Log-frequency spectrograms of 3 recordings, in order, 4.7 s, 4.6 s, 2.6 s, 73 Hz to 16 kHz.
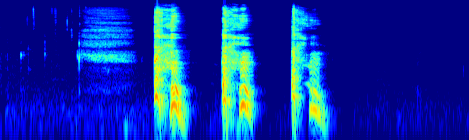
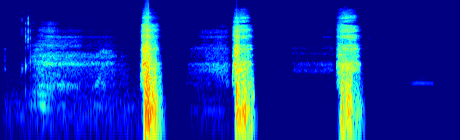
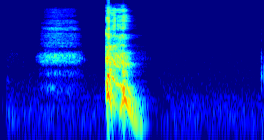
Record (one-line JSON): {"three_cough_length": "4.7 s", "three_cough_amplitude": 32738, "three_cough_signal_mean_std_ratio": 0.31, "exhalation_length": "4.6 s", "exhalation_amplitude": 32768, "exhalation_signal_mean_std_ratio": 0.24, "cough_length": "2.6 s", "cough_amplitude": 32768, "cough_signal_mean_std_ratio": 0.25, "survey_phase": "beta (2021-08-13 to 2022-03-07)", "age": "18-44", "gender": "Female", "wearing_mask": "No", "symptom_none": true, "smoker_status": "Never smoked", "respiratory_condition_asthma": false, "respiratory_condition_other": false, "recruitment_source": "REACT", "submission_delay": "1 day", "covid_test_result": "Negative", "covid_test_method": "RT-qPCR", "influenza_a_test_result": "Unknown/Void", "influenza_b_test_result": "Unknown/Void"}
